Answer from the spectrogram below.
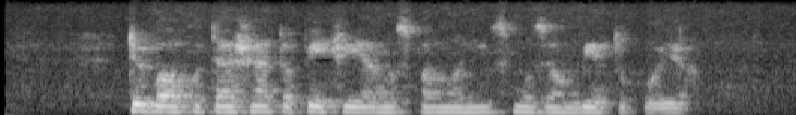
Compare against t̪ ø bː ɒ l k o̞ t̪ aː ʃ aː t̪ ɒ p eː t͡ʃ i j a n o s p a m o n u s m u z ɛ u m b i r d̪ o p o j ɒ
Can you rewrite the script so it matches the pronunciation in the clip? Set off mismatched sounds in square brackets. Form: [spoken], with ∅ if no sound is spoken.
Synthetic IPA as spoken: t̪ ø bː ɒ l k o̞ t̪ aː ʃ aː t̪ ɒ p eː t͡ʃ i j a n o s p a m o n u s m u z ɛ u m b i r [t̪] o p o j ɒ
